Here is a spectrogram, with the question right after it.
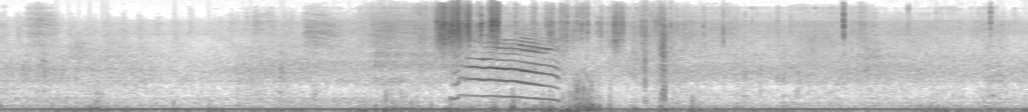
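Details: Stray outdoor cat sunbathing on a cat island in Japan while being petted, filmed on a GoPro; one short descending meow midway, over steady low wind or engine rumble and handling noise.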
